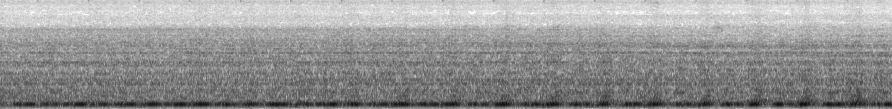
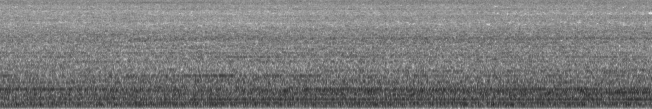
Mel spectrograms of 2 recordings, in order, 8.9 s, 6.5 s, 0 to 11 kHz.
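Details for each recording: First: Omega high-pressure air compressor pumping toward 4,500 PSI: loud, steady low hum with an even pumping beat about twice a second; owner feels it fills slowly compared with a Yong Heng. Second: AC/DC air compressor running: loud, steady high-pitched motor drone with even hum, no knocks or surges; normal running.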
